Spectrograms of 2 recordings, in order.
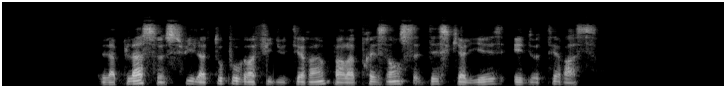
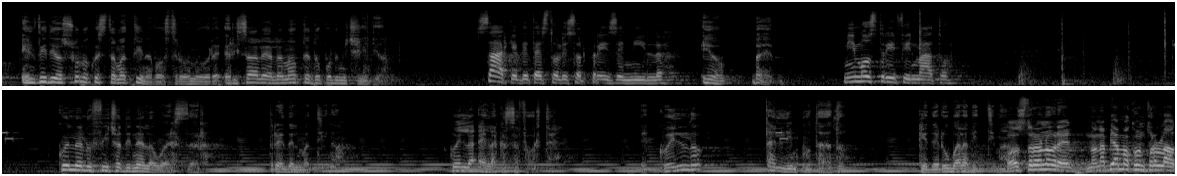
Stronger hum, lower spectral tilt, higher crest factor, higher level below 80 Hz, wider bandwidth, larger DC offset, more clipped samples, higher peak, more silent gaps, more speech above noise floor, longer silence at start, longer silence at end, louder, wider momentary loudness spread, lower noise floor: neither; second, -3 dB/octave vs -5 dB/octave; about the same, 22 dB vs 18 dB; first, -62 dBFS vs -68 dBFS; second, 11 kHz vs 16 kHz; neither; neither; first, -4 dBFS vs -16 dBFS; neither; first, 63 dB vs 32 dB; first, 1 s vs 0 s; first, 1.3 s vs 0 s; first, -24 LUFS vs -34 LUFS; second, 11 LU vs 16 LU; first, -87 dBFS vs -65 dBFS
